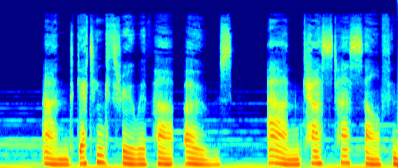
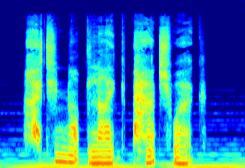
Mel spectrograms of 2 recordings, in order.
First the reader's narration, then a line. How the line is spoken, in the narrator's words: said Anne dolefully, with a sigh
